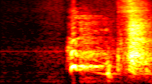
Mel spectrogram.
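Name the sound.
sneeze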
